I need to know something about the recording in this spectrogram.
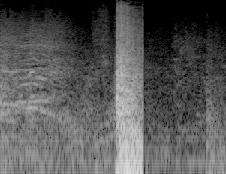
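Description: Loaded barbell with bumper plates dropped from overhead, landing on the wooden lifting platform with one heavy slam a little over a second in. Voices are heard briefly at the start.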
